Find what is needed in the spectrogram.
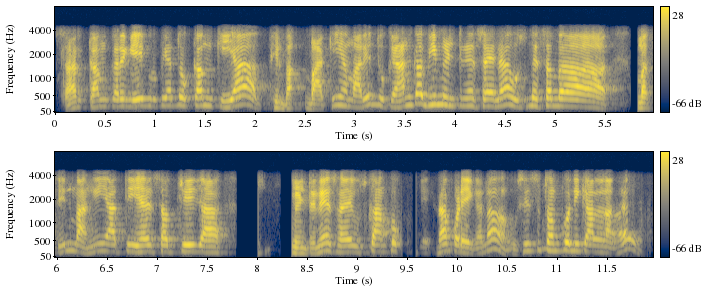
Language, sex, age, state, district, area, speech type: Hindi, male, 45-60, Uttar Pradesh, Jaunpur, rural, conversation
